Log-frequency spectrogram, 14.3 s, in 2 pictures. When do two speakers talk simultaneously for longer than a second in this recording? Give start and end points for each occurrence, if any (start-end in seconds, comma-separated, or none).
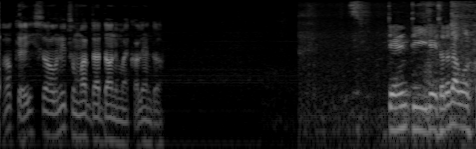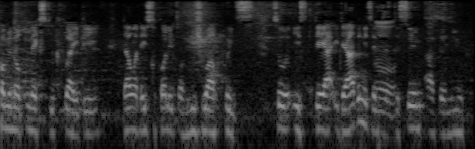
none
